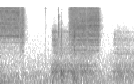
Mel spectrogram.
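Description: Faint whir of a Wheeltop EDS TX wireless electronic front derailleur's motor moving the cage in a shift, lasting under a second, with the derailleur shifting properly again after recalibration.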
